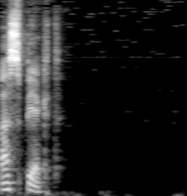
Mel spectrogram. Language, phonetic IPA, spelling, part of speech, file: Russian, [ɐˈspʲekt], аспект, noun, Ru-аспект.ogg
- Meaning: aspect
